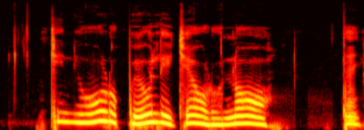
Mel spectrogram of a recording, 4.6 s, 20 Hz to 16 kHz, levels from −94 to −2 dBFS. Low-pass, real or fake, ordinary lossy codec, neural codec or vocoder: 14.4 kHz; real; none; none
